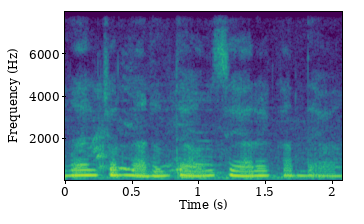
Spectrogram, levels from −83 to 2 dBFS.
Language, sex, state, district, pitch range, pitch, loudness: Chakma, female, Tripura, West Tripura, 225-245 Hz, 235 Hz, -14 LUFS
